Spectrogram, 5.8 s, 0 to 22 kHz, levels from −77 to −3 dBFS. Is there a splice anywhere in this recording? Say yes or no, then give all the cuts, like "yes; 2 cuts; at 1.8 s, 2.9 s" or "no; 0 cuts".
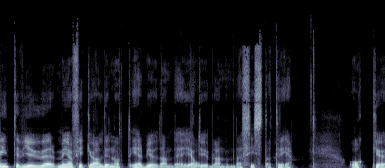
yes; 1 cut; at 3.0 s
